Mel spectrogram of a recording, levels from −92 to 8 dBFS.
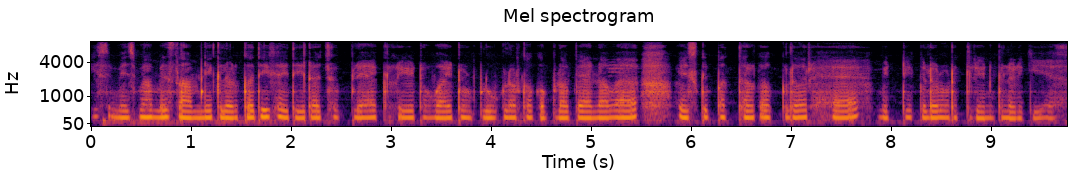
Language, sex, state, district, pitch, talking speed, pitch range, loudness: Hindi, female, Bihar, Katihar, 205 Hz, 210 wpm, 200-210 Hz, -23 LUFS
